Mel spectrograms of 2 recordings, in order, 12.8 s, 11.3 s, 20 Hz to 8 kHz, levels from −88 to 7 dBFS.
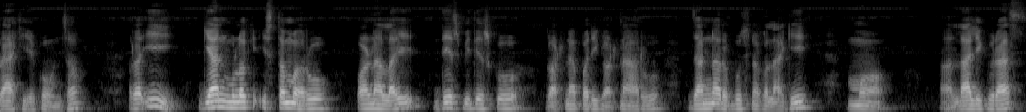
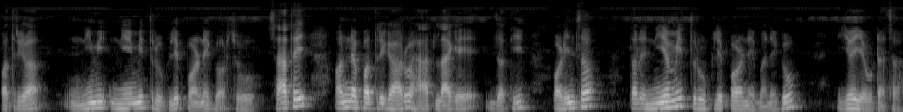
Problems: background sounds at intervals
